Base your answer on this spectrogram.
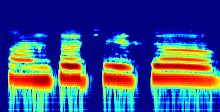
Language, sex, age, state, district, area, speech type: Hindi, female, 18-30, Bihar, Muzaffarpur, rural, conversation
